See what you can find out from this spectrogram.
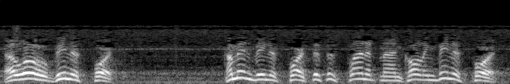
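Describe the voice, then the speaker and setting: A man playing a calm, reassuring spaceman hero in an old-time radio serial, speaking with clear projection. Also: sits high, normal speed, faint music behind. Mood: urgent calling. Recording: noisy, narrow-band vintage radio recording.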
